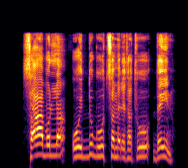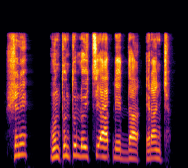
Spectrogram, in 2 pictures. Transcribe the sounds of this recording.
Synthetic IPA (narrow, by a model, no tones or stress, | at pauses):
sɐʔaːbɔlːɐɔjd̪ːʊɡuːt͡sːɐmɛɗɛt̪ɐt̪uːd̪ɛjɪnɔ | ʃɪn | ʔʊnt̪ːʊnt̪ːʊlɔjt͡sːɪaːɗːe̞ːd̪ːaːɛɾɐnt͡ʃːɐ̥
